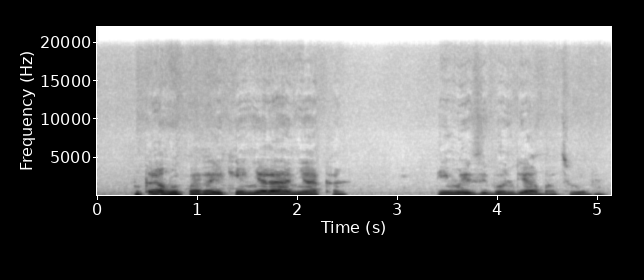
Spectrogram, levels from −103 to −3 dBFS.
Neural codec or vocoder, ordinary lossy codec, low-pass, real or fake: codec, 44.1 kHz, 7.8 kbps, Pupu-Codec; none; 19.8 kHz; fake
